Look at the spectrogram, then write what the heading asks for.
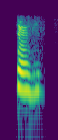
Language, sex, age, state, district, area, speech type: Santali, female, 30-45, Jharkhand, Seraikela Kharsawan, rural, conversation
